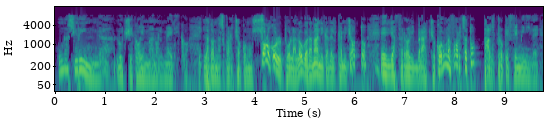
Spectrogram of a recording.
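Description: A man narrating an audiobook in an expressive storytelling manner, with a husky voice. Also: low voice, no room sound. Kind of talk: scripted narration.

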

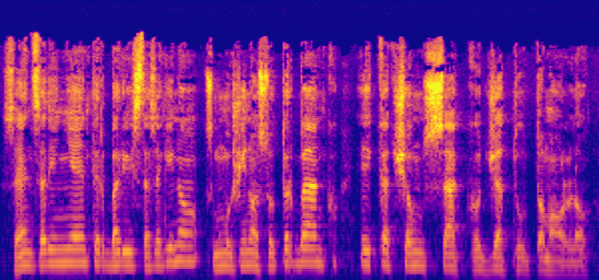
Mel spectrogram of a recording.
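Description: A man reading a novel aloud with expressive storytelling. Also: a little high, normal speed. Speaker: narrator.

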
